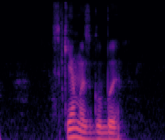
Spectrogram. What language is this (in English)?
Russian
